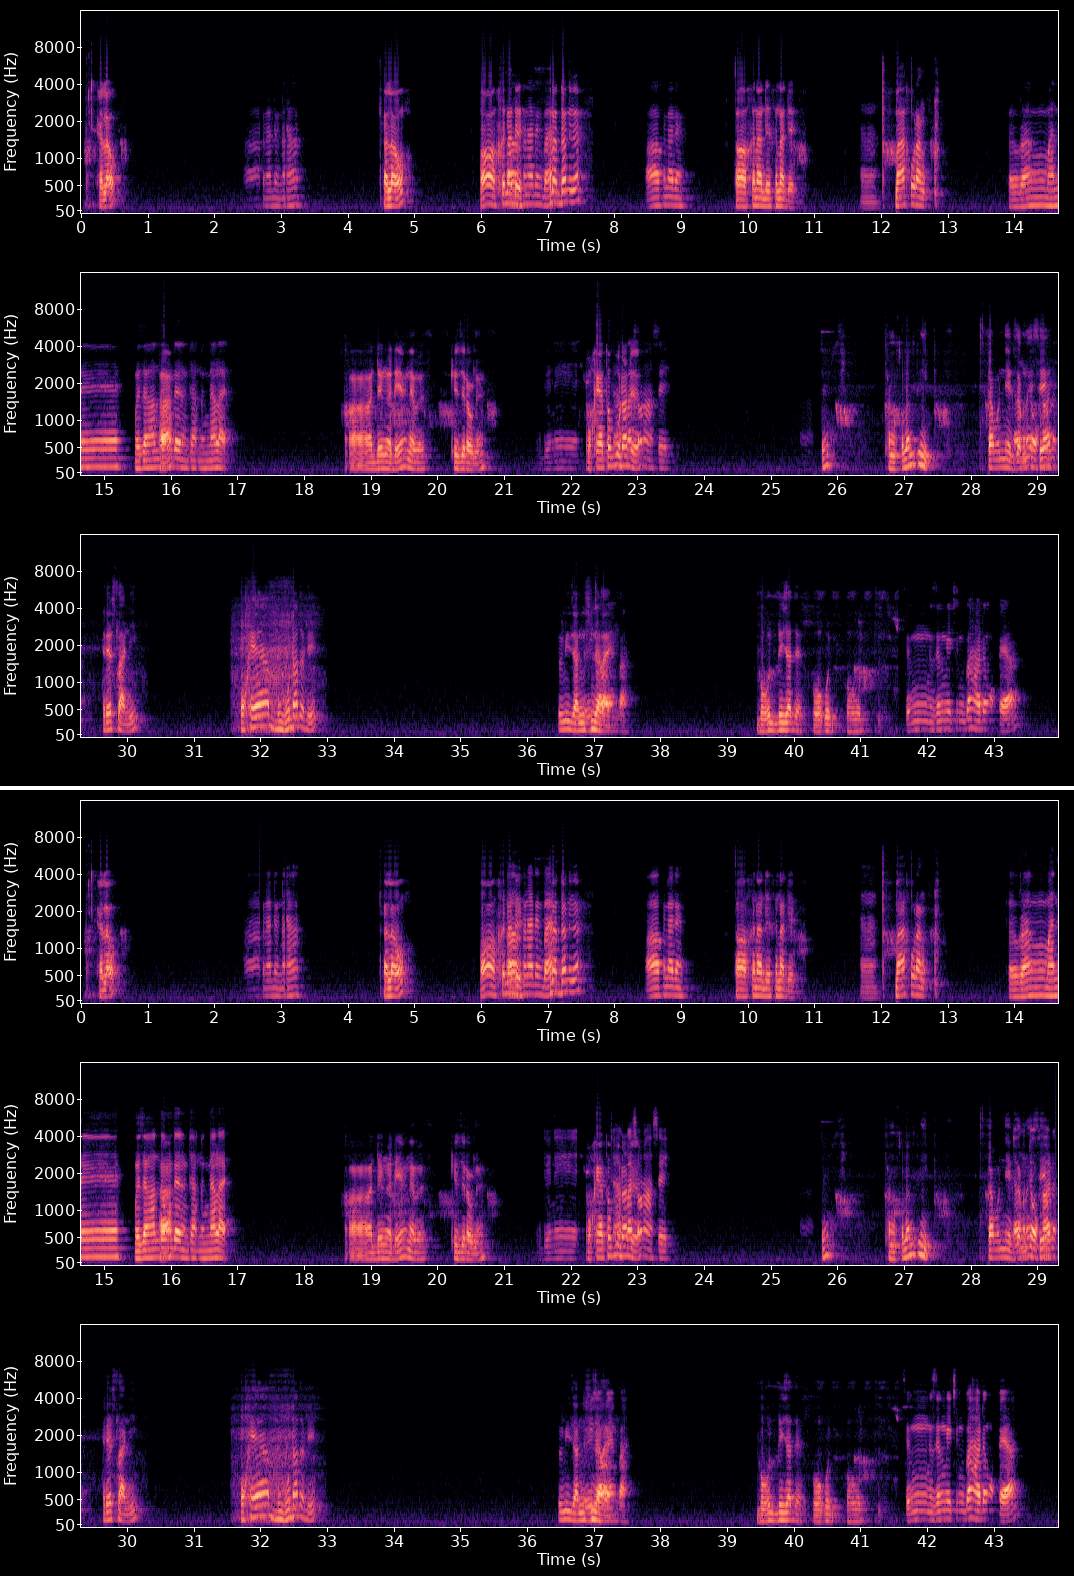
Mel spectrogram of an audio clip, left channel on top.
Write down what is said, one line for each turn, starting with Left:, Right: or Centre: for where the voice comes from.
Left: Hello
Right: अ खोनादोंना?
Left: Hello. अ खोनादो
Right: ओ खोनादोंबा
Left: खोनादोना नोङो
Right: अ खोनादों
Left: अ' खोनादो-खोनादो।
Right: ओ
Left: मा खौरां?
Right: खौरां माने मोजाङानो
Left: हा
Right: दं दे नोंथां नोंनालाय
Left: ओ दोङो दे आंनाबो गेजेरावनो
Right: दिनै
Left: अखायाथ'
Right: नोंथांङा
Left: बुहुद हादो
Right: क्लासआव थाङासै।
Left: थांथलालै दिनै। गाबोननो
Right: नोंथांमोननियाव
Left: एगजाम ना एसे
Right: अखा हादों
Left: रेस्ट लानि अखाया बहुद हादोदि। जोंनि जा निसिना
Right: दै जाबाय
Left: लाय।
Right: होमबा
Left: बहुत दै जादो बहुत-बहुत।
Right: जों जोंनिथिंबो हादों अखाया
